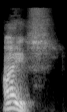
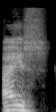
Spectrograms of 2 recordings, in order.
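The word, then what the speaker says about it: εἰς: Faith or belief and that's ice all right it's pronounced ice means to or into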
